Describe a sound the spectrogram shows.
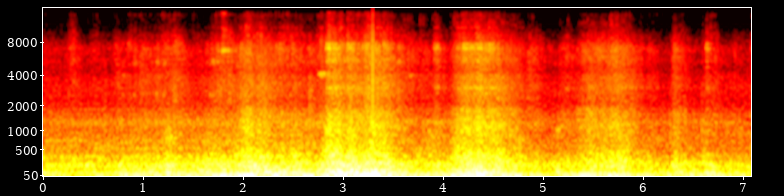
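A car passes by on the street.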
